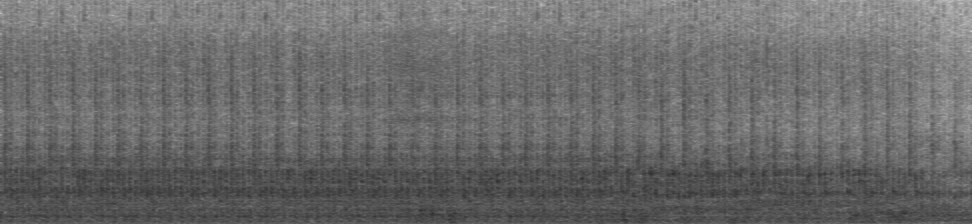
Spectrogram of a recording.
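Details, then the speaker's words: Engine at idle: a sharp metallic knock about three per second sits steadily over the idle; it sounds like a rod knock, but the connecting rods were checked and ruled out, so the internal knock's cause is unknown. "Стук похож на шатунный, но это не шатунный нифига, потому что шатуны я себе скрывал, смотрел."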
